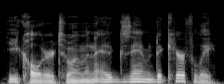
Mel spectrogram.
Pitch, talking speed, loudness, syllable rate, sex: 100 Hz, 240 wpm, -17 LUFS, 7.7 syllables/s, male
